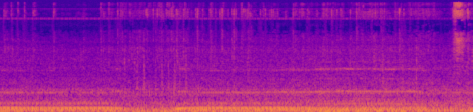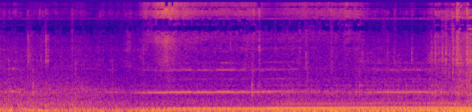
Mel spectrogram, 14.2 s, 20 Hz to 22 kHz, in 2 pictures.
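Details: 2015 Ford F-150 at idle: faint thin whistle or squeal coming and going over a deep steady rumble; attributed to a bad water pump.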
